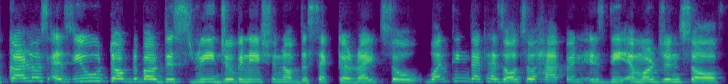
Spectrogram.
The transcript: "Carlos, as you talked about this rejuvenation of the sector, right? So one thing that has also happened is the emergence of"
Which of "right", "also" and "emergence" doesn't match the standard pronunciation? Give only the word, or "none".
none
